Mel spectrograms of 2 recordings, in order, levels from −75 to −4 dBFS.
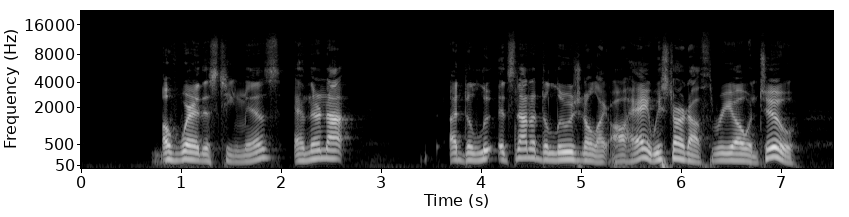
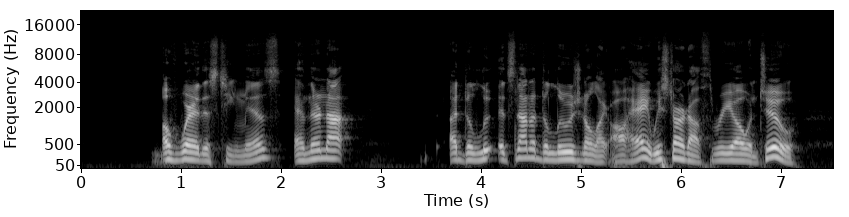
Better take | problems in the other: neither | none

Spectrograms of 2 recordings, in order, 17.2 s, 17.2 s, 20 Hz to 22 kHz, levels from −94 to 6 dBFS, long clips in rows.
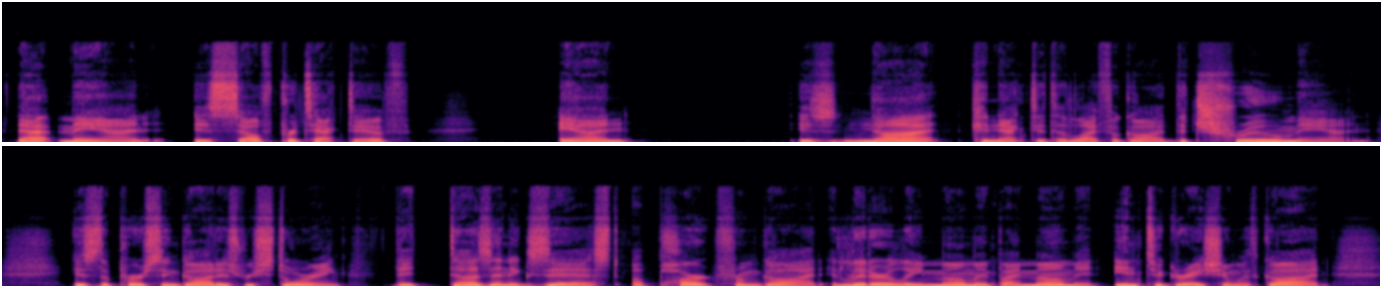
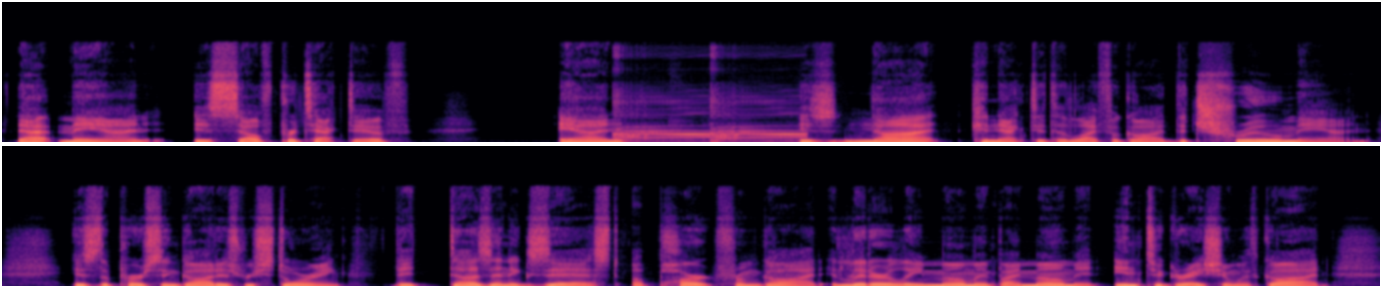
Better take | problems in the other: first | alarm; noticeable; from 4 to 5 s; peak 6 dB below the speech

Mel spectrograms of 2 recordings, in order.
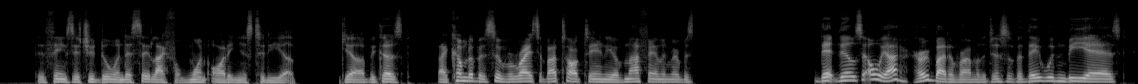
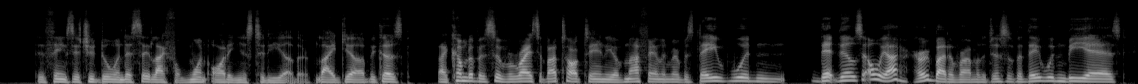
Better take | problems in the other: second | audio cutting out; at 3 s and at 7 s for 1 s

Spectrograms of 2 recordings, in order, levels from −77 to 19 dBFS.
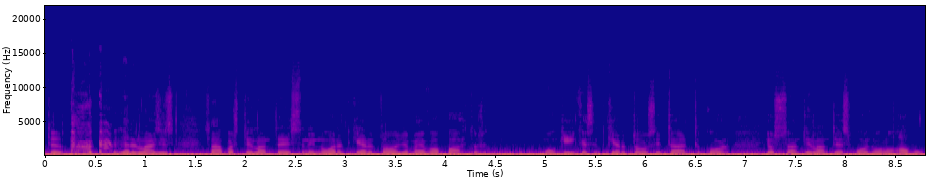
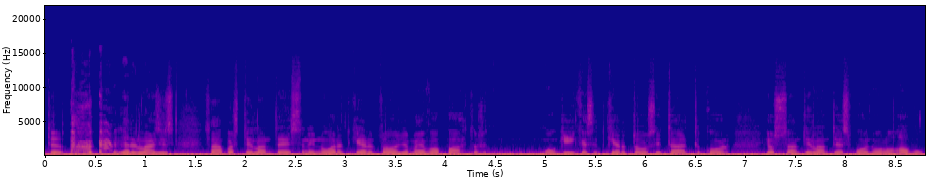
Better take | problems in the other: second | wind noise on the microphone; heavy; 4 dB below the speech; occasional gusts in the second

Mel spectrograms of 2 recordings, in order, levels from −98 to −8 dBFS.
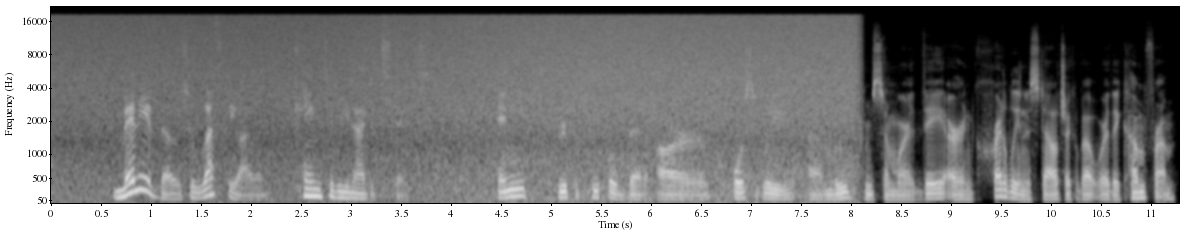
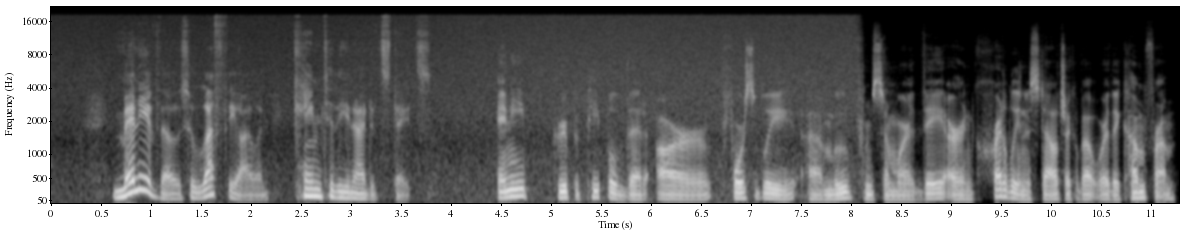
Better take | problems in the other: second | hiss; loud; until 8 s; 3 dB below the speech; faint in the second

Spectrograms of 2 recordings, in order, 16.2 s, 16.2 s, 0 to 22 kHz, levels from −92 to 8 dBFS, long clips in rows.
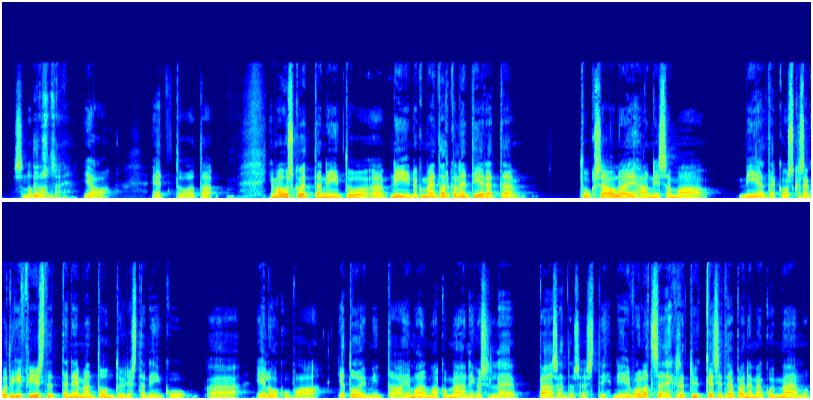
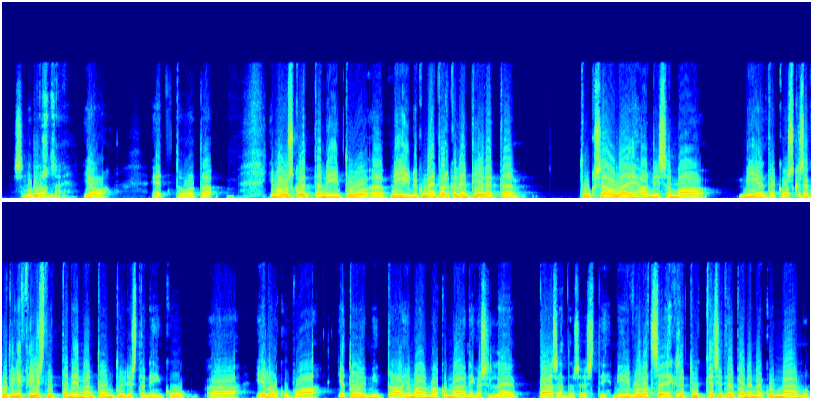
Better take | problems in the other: first | distortion; heavy; 15% of the sound clipped

